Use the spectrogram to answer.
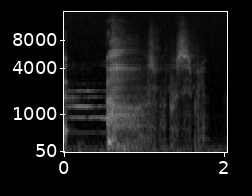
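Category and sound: animal, cat meowing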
